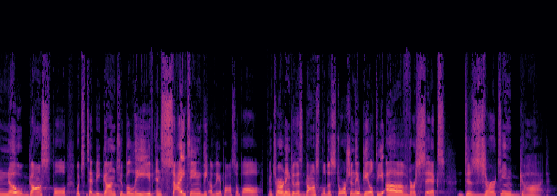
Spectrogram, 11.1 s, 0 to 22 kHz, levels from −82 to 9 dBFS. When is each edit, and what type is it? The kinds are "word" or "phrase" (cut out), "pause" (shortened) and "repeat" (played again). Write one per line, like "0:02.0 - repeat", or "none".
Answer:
0:01.7 - word
0:04.1 - word
0:05.3 - pause
0:07.2 - word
